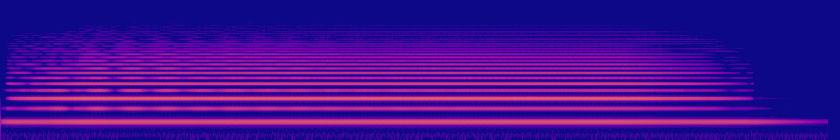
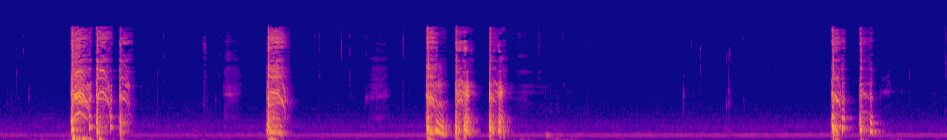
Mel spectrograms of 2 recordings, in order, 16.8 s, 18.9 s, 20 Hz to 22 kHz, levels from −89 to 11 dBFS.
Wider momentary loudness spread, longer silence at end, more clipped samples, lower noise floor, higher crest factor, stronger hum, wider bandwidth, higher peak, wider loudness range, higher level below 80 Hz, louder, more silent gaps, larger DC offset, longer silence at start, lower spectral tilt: second, 9 LU vs 12 LU; second, 0.95 s vs 1.45 s; neither; first, -63 dBFS vs -58 dBFS; second, 12 dB vs 22 dB; neither; about the same, 12.5 kHz vs 11.5 kHz; second, -20 dBFS vs 0 dBFS; about the same, 6 LU vs 7 LU; second, -88 dBFS vs -34 dBFS; second, -30 LUFS vs -16 LUFS; neither; neither; second, 0 s vs 1.4 s; second, 1.5 dB/octave vs -4 dB/octave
